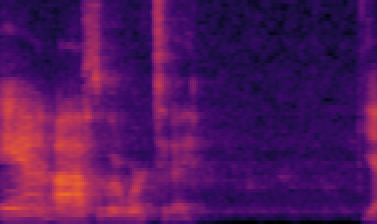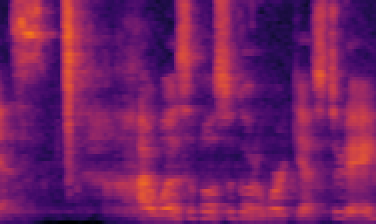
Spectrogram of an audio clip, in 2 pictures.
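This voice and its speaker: Audible room echo surrounds a woman of medium pitch with fairly even intonation. She speaks at a moderate pace, with long, frequent pauses. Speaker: vlogger with breast cancer. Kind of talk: casual vlog diary.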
